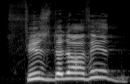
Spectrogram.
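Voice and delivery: loud pleading call, slow on fils de David; crying out. A narrator's reading. Blind Bartimaeus begging Jesus, a loud plea. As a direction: call across the crowd for mercy. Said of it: "Et il cria".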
